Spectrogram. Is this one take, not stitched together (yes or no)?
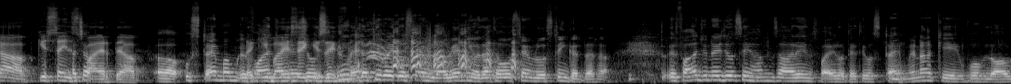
yes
